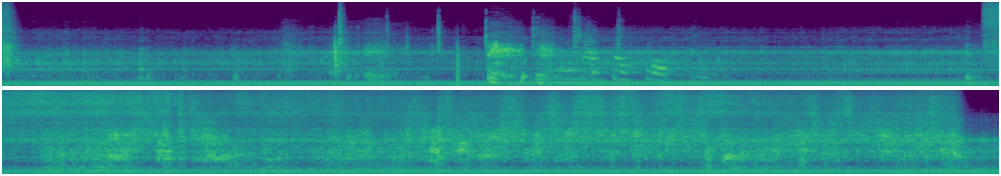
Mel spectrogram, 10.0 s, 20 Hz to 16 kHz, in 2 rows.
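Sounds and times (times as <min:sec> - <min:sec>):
compressed air hissing: 0:04.9 - 0:09.8.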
